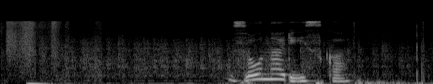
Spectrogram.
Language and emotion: Russian, neutral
